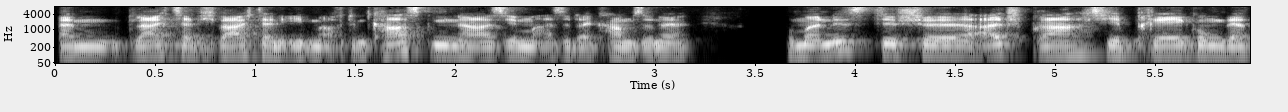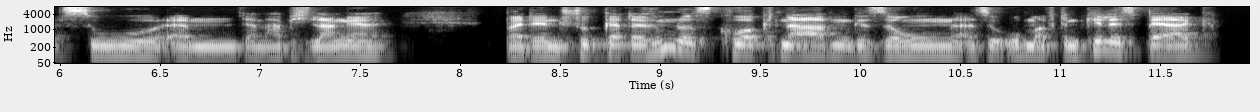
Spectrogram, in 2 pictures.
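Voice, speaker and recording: An unremarkable speaking voice, this man talks fairly quickly at a medium pitch with fairly even intonation. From Stuttgart, Swabia. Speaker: author. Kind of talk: interview. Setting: video call.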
